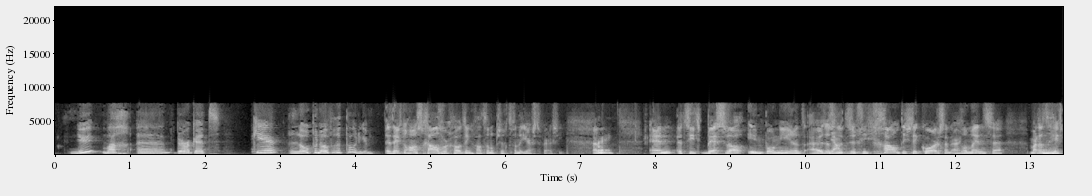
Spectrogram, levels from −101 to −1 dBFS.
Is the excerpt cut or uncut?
cut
